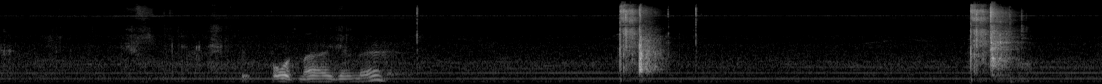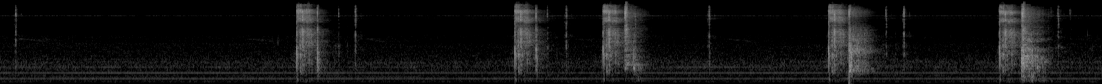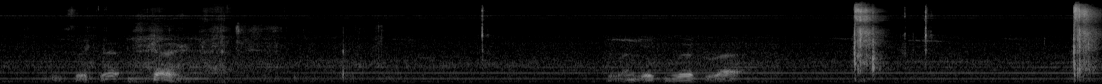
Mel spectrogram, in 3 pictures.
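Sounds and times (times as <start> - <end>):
air pistol shots: 6.2 - 6.7, 9.7 - 10.3, 14.0 - 14.4, 16.2 - 17.5, 19.3 - 19.9, 21.0 - 21.6, 30.6 - 31.0, 32.8 - 33.0.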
